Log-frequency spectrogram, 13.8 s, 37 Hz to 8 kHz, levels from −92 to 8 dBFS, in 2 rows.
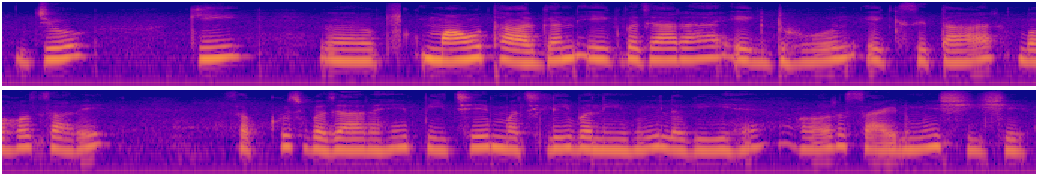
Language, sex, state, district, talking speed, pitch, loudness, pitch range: Hindi, female, Bihar, Gopalganj, 125 wpm, 200 Hz, -30 LUFS, 185-215 Hz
